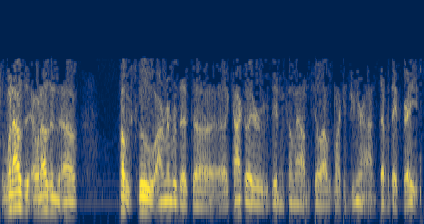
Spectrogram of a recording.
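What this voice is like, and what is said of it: Southern American accent. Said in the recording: “Is it my southern accent? Do I have a southern accent, Bill? ... When I say jewelry, is there a southern accent in it?”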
